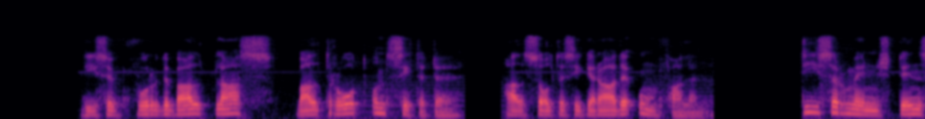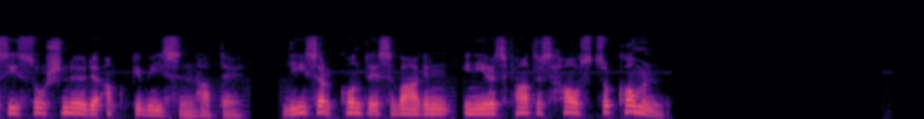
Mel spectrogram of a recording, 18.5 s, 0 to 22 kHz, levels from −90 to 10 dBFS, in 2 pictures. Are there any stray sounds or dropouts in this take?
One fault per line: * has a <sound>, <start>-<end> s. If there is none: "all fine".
all fine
